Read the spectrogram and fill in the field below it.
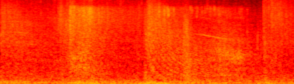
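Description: Cannon fire in Napoleon: Total War booms as repeated dull, distant blasts over a constant rumbling battlefield din, about three heavy bursts spread across a few seconds.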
